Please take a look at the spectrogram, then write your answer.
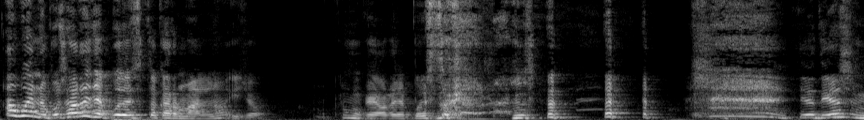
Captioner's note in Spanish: risas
